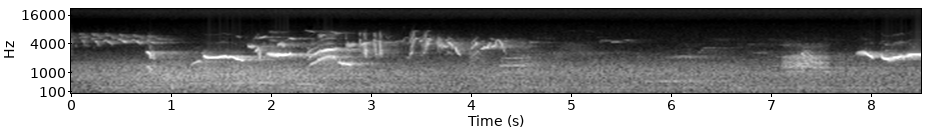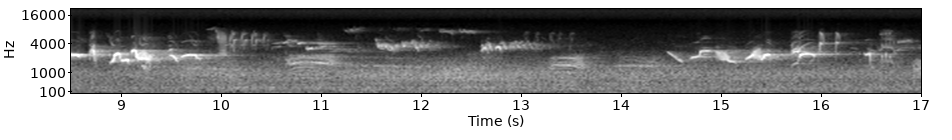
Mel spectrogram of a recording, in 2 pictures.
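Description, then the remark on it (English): A blackbird sings rich, fluting phrases in bursts with short pauses around 6 o'clock in the evening, while other birds, including rooks and robins, chirp and call in the background, all outdoors with a soft ambient hush and no talking. “It was taken about 6 o'clock in the evening. That's another time when blackbirds like singing, isn't it?”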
